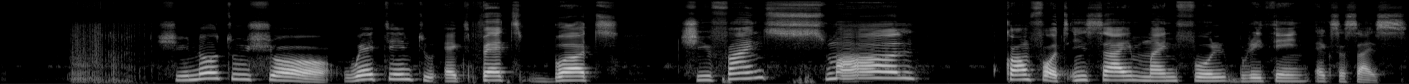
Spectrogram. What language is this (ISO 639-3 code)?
pcm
